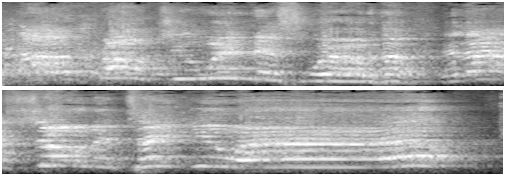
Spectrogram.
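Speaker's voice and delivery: high, loud, slow hellfire preaching shout; roaring brimstone sermon with long drawn words; brimstone preacher grandmother. Retold or imitated. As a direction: preach it like a furious grandmother at the pulpit. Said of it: "went off on him like a brimstone preacher".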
